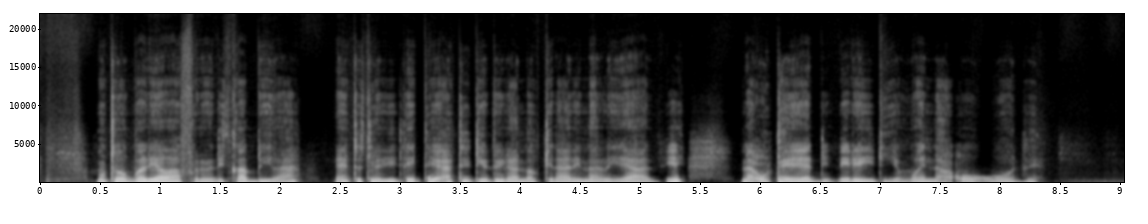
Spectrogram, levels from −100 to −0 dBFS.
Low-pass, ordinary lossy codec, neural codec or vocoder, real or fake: none; none; codec, 44.1 kHz, 1.7 kbps, Pupu-Codec; fake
